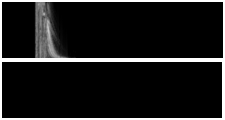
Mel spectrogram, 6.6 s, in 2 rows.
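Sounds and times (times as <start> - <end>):
shimmering skipping laser effect: 0.5 - 1.0.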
